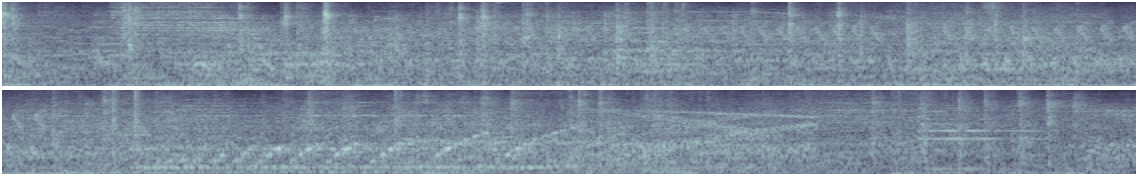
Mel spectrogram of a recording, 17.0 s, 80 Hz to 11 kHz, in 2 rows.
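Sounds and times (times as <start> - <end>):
electronic pinball game sounds: 0.0 - 17.0
rising electronic tones: 5.2 - 14.8
electronic pitch sweeps: 7.0 - 14.6.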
